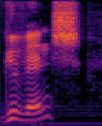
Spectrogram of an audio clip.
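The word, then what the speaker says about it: Güvenç: Il s'appelle, alors ça se prononce Guvench, mais ça s'écrit G-U-V-E-N-C-C-D.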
